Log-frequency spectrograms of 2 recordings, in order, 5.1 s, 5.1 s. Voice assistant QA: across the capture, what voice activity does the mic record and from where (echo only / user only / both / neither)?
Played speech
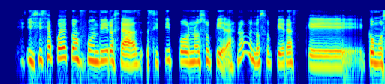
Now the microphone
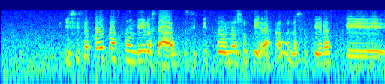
echo only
